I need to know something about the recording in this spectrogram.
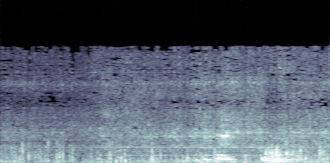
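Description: Motorcycle riding along a road, its engine and the rush of wind over the microphone blending into a steady noise.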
